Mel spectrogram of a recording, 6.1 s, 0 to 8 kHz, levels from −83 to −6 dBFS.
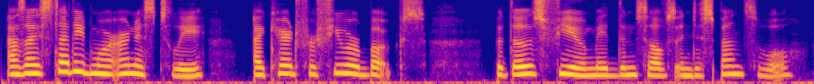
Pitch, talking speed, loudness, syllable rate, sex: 240 Hz, 155 wpm, -16 LUFS, 5.5 syllables/s, female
